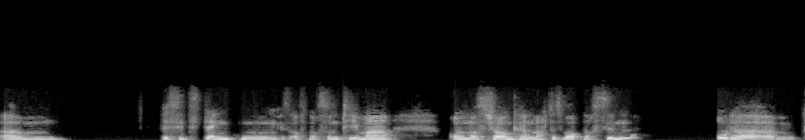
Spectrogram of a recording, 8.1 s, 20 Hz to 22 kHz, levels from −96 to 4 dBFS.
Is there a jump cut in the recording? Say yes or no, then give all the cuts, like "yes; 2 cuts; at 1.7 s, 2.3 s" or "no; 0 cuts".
no; 0 cuts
